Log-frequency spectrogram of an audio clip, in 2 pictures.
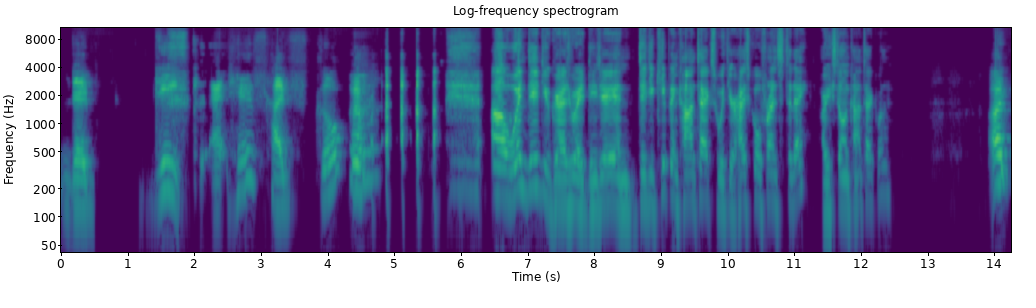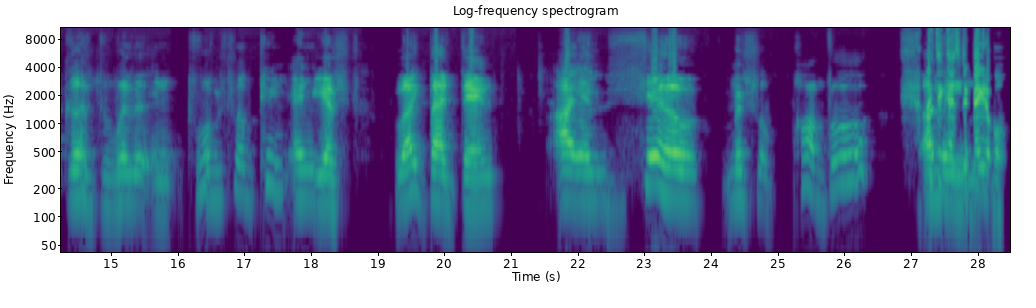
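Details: Adult man with cerebral palsy, real patient answering interview questions; dysarthria.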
